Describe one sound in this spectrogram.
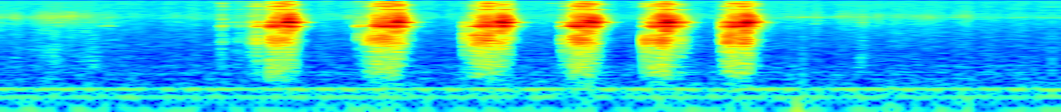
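Sandpaper rasps against wood in quick, even strokes.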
